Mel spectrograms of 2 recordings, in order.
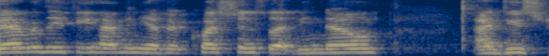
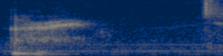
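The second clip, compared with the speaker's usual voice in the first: whispered; 4 semitones lower, 17 dB quieter than usual. Real, not acted. Quiet aside while filming.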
